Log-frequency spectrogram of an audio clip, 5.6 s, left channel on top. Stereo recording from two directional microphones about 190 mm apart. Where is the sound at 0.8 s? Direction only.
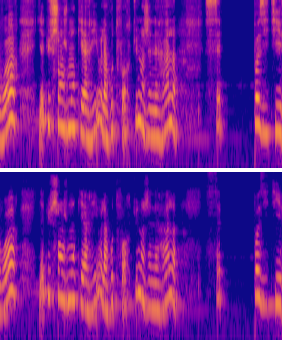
30° left (ahead or behind).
